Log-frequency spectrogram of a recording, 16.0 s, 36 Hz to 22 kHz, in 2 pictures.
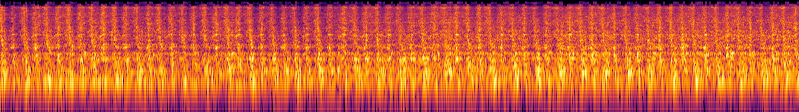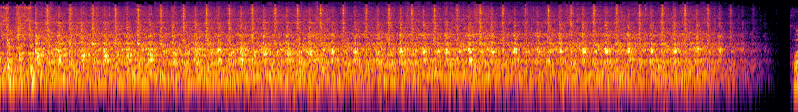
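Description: A wood lathe spinning at 250 RPM drives a 2.5-inch drill bit into a workpiece. It gives a loud, steady mechanical whir with a fine rattling texture for about fifteen seconds, then cuts off abruptly, with no talk over it.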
